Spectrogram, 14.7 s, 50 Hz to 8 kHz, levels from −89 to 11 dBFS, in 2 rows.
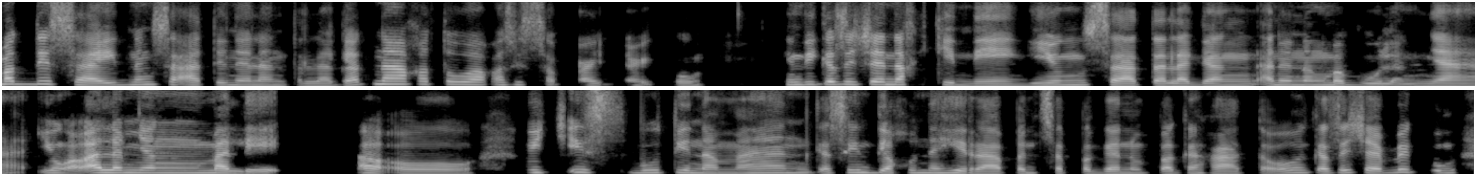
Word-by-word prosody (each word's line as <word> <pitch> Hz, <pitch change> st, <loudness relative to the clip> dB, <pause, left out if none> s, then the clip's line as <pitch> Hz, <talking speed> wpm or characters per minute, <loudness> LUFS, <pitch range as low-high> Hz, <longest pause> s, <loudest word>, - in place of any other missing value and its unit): mag-decide 260 Hz, -7 st, +4 dB
ng 245 Hz, -, -4 dB
sa 210 Hz, -, +2 dB
atin 210 Hz, 0 st, -10 dB
na 195 Hz, -, -3 dB
lang 180 Hz, 0 st, -5 dB
talaga 170 Hz, +4 st, -1 dB
at 245 Hz, -, -23 dB
nakakatuwa 275 Hz, -3 st, +2 dB
kasi 230 Hz, -, -7 dB
sa -, -, -2 dB
partner 195 Hz, +5 st, -7 dB, 0.2 s
ko, 165 Hz, 0 st, -9 dB, 0.5 s
hindi 245 Hz, +1 st, 0 dB
kasi 260 Hz, 0 st, +3 dB
siya 255 Hz, 0 st, +5 dB
nakikinig. 185 Hz, -7 st, +1 dB
'Yong 200 Hz, +3 st, 0 dB
sa 195 Hz, -3 st, +5 dB
talagang 185 Hz, -2 st, +2 dB
ano 185 Hz, +3 st, 0 dB
ng 195 Hz, 0 st, -4 dB
magulang 170 Hz, -5 st, -4 dB
niya 165 Hz, 0 st, +1 dB
'yong 215 Hz, -1 st, -2 dB
alam 235 Hz, 0 st, +6 dB
niyang 225 Hz, -1 st, -1 dB
mali 185 Hz, -6 st, +3 dB, 0.4 s
oo, 180 Hz, -4 st, -1 dB, 0.3 s
which 250 Hz, -, -2 dB
is 260 Hz, -3 st, +1 dB
buti 230 Hz, +1 st, -4 dB
naman 200 Hz, +3 st, -3 dB
kasi 205 Hz, +6 st, -1 dB
hindi 235 Hz, -3 st, -1 dB
ako 205 Hz, +2 st, -2 dB
nahirapan 200 Hz, -5 st, -1 dB
sa -, -, +2 dB
'pag 185 Hz, -1 st, -8 dB
gano'ng 180 Hz, 0 st, -8 dB
pagkakataon 175 Hz, +4 st, -3 dB
kasi 205 Hz, +3 st, +1 dB
siyempre 235 Hz, +3 st, +2 dB
kung 215 Hz, -, -8 dB
205 Hz, 180 wpm, -23 LUFS, 180-235 Hz, 0.5 s, alam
